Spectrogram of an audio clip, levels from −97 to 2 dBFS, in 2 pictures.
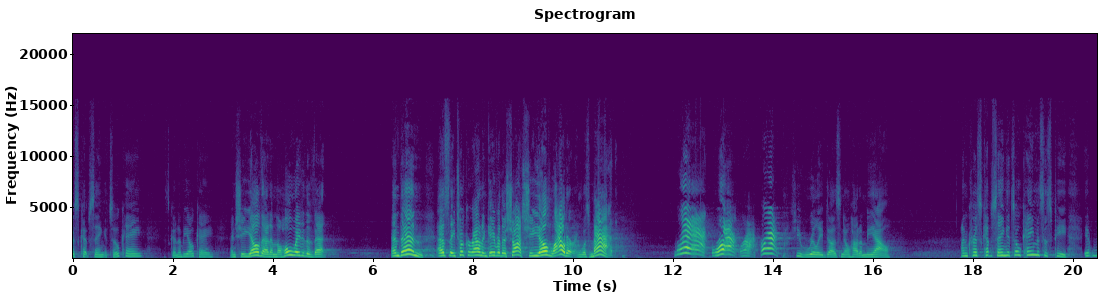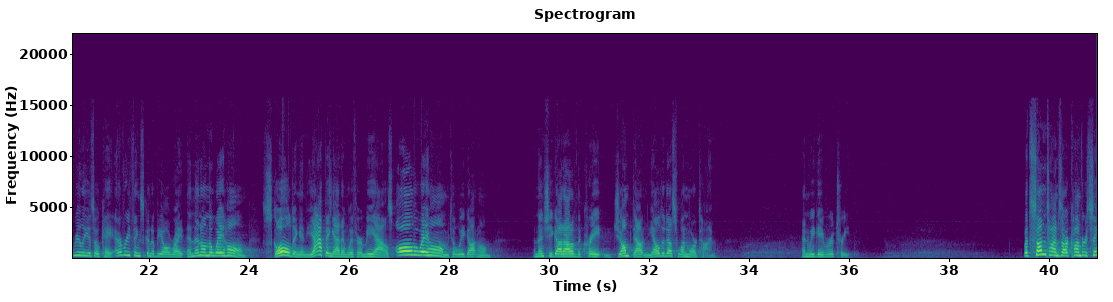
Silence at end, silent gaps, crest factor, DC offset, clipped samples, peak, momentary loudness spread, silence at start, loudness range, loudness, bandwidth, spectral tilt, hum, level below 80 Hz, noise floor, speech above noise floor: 0 s; none; 22 dB; under 0.1%; under 0.1%; -4 dBFS; 20 LU; 0 s; 16 LU; -25 LUFS; 11 kHz; -5.5 dB/octave; none; -72 dBFS; -79 dBFS; 54 dB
